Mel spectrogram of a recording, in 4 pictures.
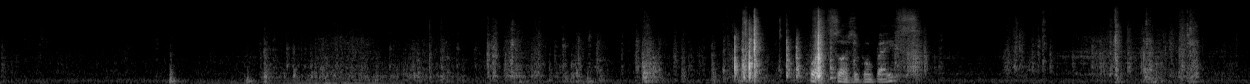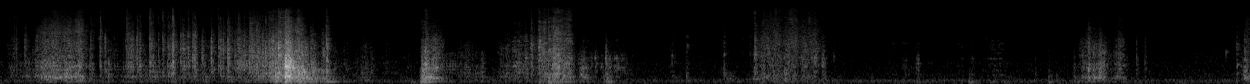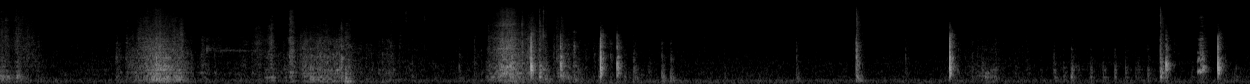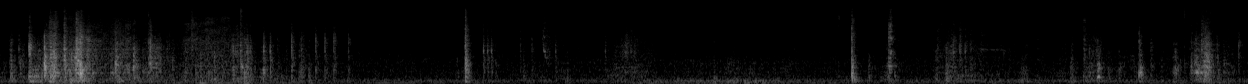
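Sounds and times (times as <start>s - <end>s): plastic packaging rustling: 10.0s - 18.5s.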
